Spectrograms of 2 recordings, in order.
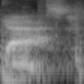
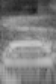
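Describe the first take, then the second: First: The word is said in a standard accent. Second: The word is said in a Philadelphia accent. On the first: "instead of" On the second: "his like Philadelphia accent thing"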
